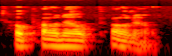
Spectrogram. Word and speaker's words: Ho'oponopono: When you could always do a collective Ho'oponopono prayer, Hawaiian prayer, Ho'oponopono. Don't ask me to spell that, but it's spelled just like it sounds.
